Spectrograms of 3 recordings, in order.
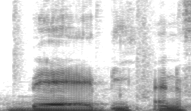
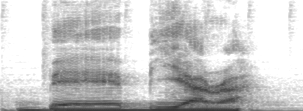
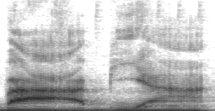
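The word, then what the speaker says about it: baabiara: To the next indefinite pronoun, we have bebiera. Bebiera. Bebiera. In natural speech, you mostly say this as bebia. Bebia. Bebia. Again, I'm not saying babia, it's bebia. Okay?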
